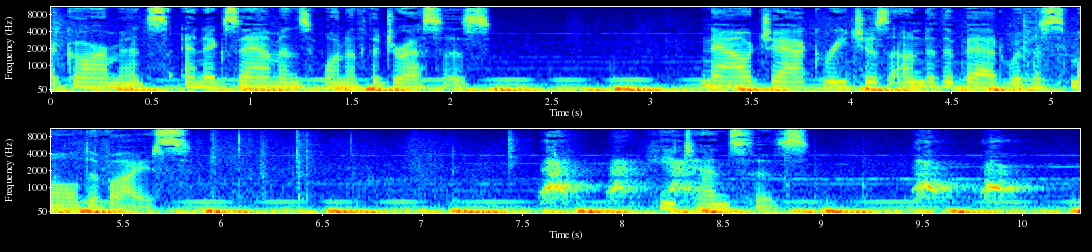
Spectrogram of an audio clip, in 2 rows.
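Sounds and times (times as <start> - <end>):
speech: 0.0 - 6.5, 8.2 - 9.6
dog barking: 7.6 - 8.5, 9.4 - 10.2.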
